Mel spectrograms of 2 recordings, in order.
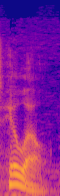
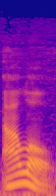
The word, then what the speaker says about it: Hillel: It's Hillel. This is Hillel. A number one big-time Jew. He called himself Alol or Halal, but today he is known as Hillel.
